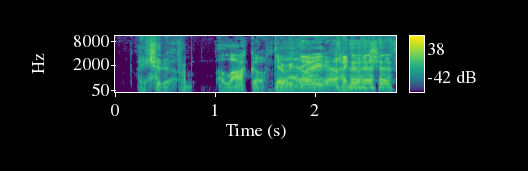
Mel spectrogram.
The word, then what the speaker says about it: Allocco: and on today's show we've got Mr aloko I should alako there we go I know I should I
